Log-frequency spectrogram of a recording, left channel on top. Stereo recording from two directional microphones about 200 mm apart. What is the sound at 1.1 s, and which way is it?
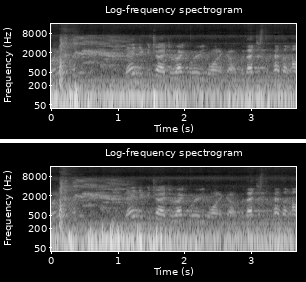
Speech, 15° left (ahead or behind).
